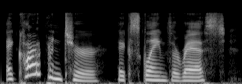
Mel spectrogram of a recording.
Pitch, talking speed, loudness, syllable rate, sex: 215 Hz, 125 wpm, -18 LUFS, 4.4 syllables/s, female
